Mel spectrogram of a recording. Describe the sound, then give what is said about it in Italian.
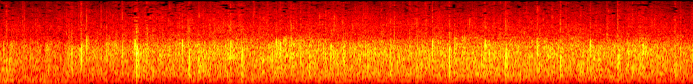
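An audience at the Premio Luciana Cozzi di Raimondo award event claps steadily to welcome a speaker, a dense, even wash of many hands with no voices standing out, holding at a fairly loud, constant level from start to finish. “ben trovato, un applauso.”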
